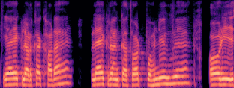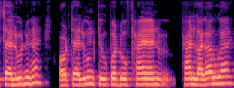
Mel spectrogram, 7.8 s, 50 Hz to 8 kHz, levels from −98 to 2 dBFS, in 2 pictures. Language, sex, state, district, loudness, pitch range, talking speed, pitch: Hindi, male, Bihar, Muzaffarpur, -16 LUFS, 180-205 Hz, 200 wpm, 185 Hz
